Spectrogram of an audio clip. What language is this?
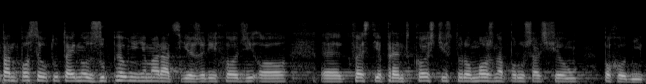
Polish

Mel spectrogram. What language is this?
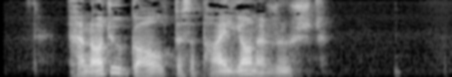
Manx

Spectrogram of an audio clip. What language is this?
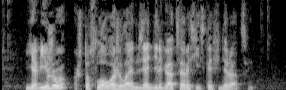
Russian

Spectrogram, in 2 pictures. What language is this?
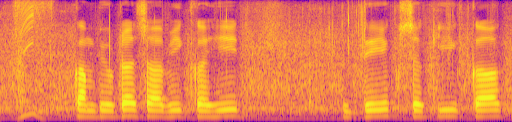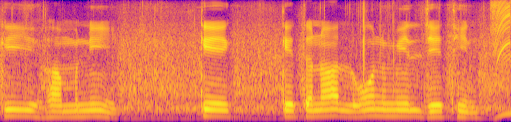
Maithili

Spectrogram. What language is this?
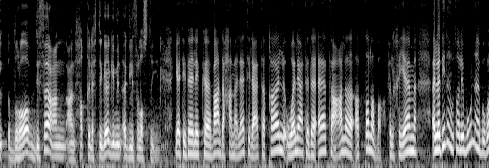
Arabic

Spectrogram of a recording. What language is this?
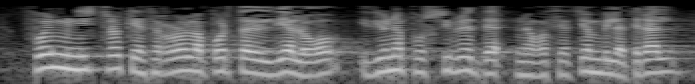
Spanish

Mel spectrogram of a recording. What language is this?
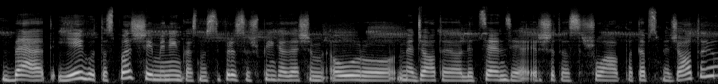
Lithuanian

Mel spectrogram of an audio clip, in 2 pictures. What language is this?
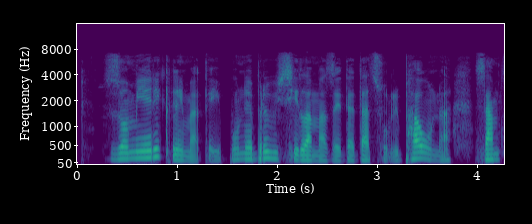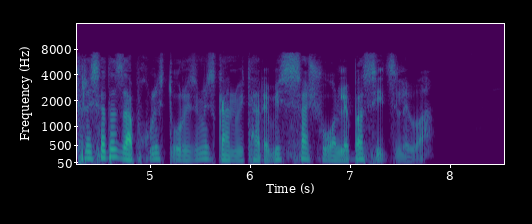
Georgian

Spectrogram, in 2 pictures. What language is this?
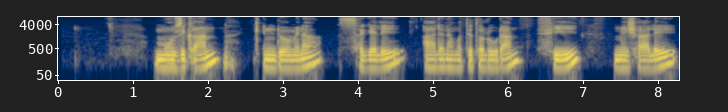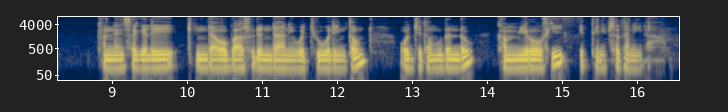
Oromo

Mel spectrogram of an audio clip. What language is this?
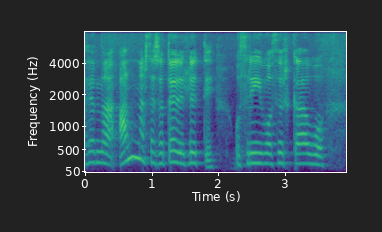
Icelandic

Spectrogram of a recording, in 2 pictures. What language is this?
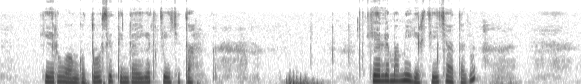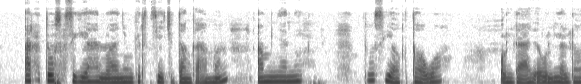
Kalenjin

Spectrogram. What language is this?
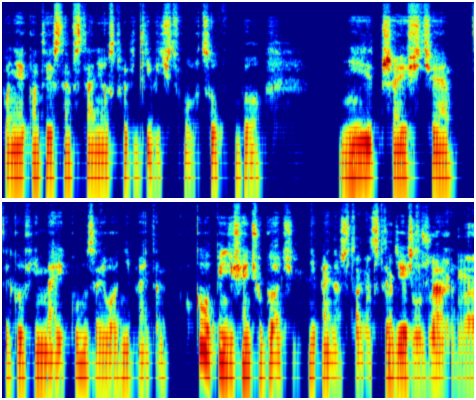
Polish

